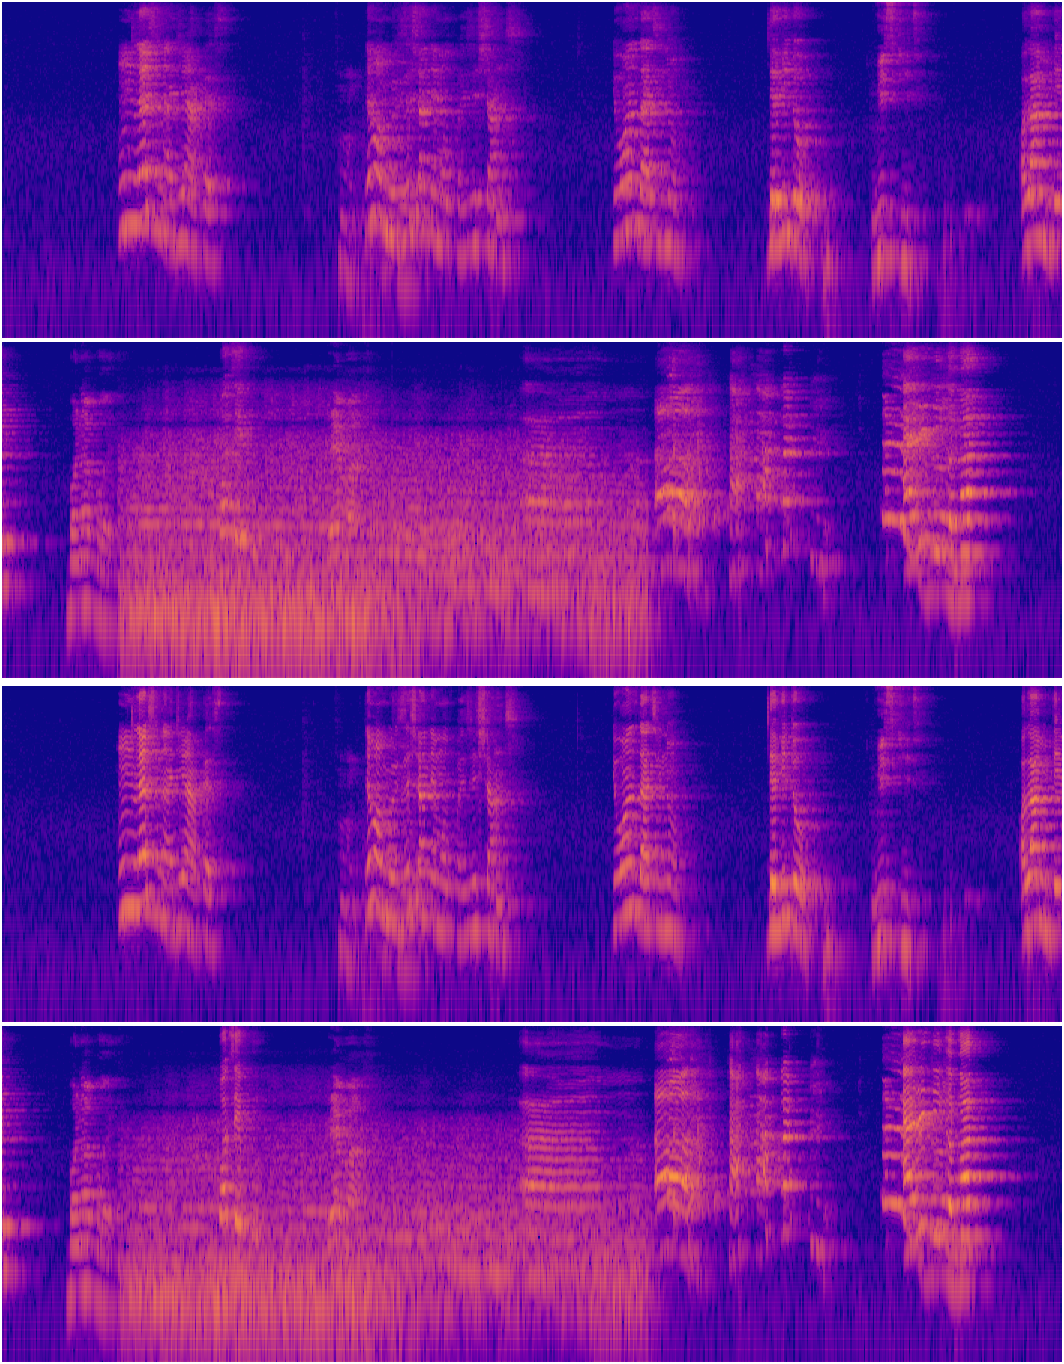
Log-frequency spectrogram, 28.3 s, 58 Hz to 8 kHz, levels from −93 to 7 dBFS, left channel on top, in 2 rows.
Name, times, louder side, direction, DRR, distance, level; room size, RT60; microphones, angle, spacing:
voice 1, 1.5-2.9 4.8-6.9 8.1-9.0 10.2-10.7 13.6-14.2 17.0-17.6 21.0-23.4 23.8-25.1 26.1-27.0, right 4 dB, 50° right, 5 dB, 0.7 m, -32 dB
voice 2, 5.1-5.6 11.6-12.3 15.0-15.7 18.4-19.1 23.0-23.5 24.1-24.4 25.9-27.0, right 1 dB, 5° right, 3 dB, 0.5 m, -39 dB
Fixed-wing aircraft airplane, 15.7-22.7, left 2 dB, 70° left, 0.7 m, -39 dB
8.0 x 4.0 x 5.0 m, 1.0 s
head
